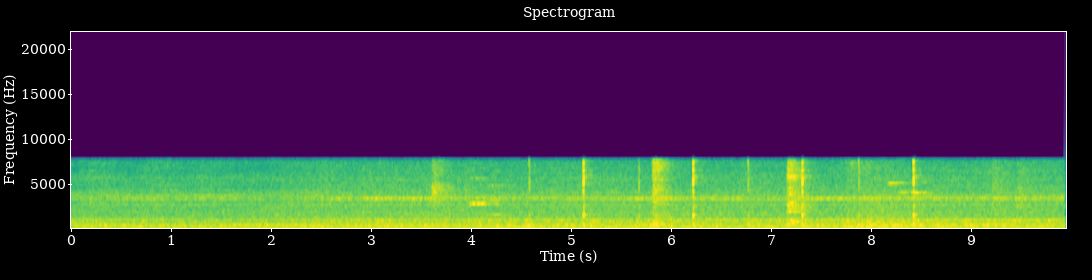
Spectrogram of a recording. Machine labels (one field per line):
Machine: valve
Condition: normal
